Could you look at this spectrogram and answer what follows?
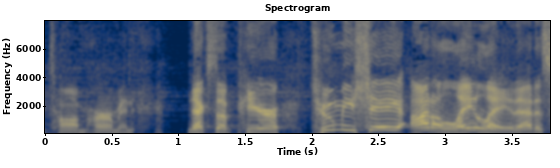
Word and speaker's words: Tunmise Adeleye: Next up here, Tunmise Adeleye. That is how you pronounce his name.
